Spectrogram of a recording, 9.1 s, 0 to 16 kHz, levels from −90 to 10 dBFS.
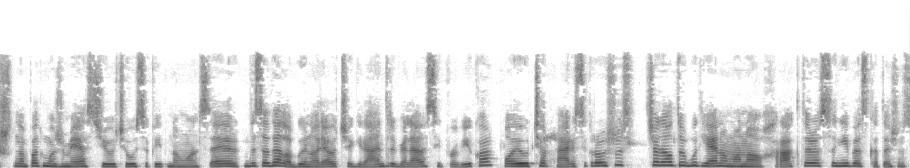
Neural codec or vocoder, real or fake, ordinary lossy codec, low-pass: codec, 24 kHz, 0.9 kbps, WavTokenizer, medium speech release version 2; fake; MP3, 48 kbps; 10.8 kHz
